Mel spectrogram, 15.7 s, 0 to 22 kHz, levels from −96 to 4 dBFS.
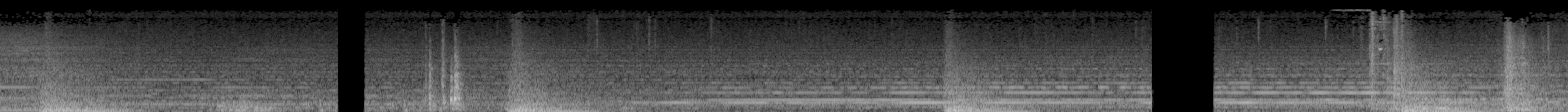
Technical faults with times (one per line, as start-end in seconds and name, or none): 0.00-15.68 MP3 compression
3.37-4.22 stream reconnect
11.51-12.28 stream reconnect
